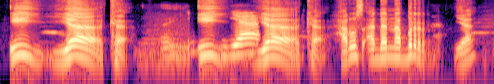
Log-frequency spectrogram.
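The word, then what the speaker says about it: إِيَّاكَ: Yaitu pengucapan iyyaka.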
